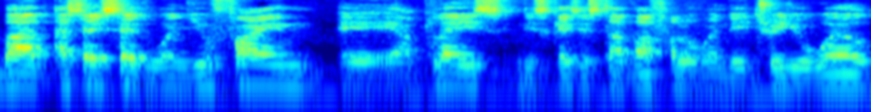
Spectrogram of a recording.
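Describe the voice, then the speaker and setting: A man's fairly low voice with vocal fry and a Spanish accent, at a moderate pace with ordinary pitch variation and audible room echo. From Spain, Malaga. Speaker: recruiting support specialist. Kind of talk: casual interview chat.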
